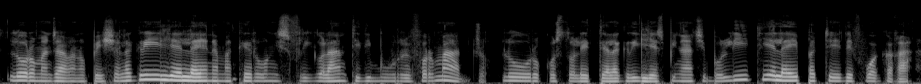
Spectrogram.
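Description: An audiobook narrator reading a story in a measured storytelling manner. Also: mid-range voice, a little mellow, smooth, dry recording, clean studio sound. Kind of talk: scripted narration.

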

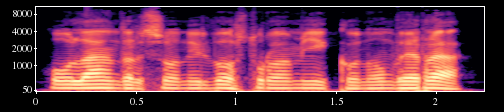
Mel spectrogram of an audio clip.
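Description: A man voicing a calm young male counterman in an audiobook, steady and matter-of-fact. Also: medium pitch, brisk, smooth, no room sound, lightly acted.

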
